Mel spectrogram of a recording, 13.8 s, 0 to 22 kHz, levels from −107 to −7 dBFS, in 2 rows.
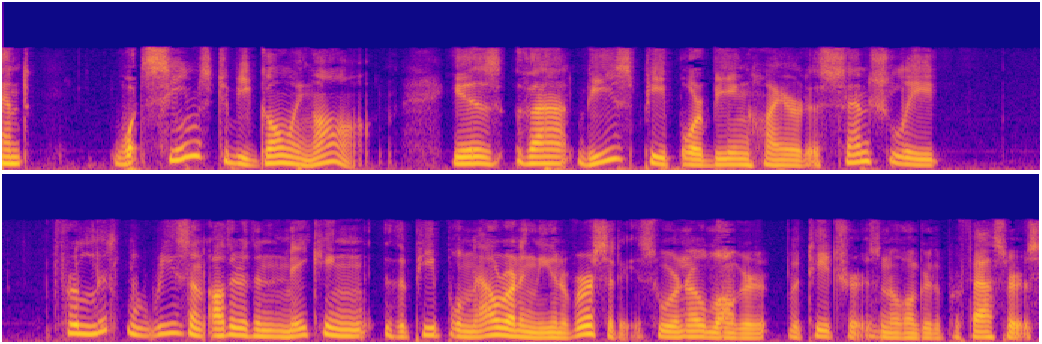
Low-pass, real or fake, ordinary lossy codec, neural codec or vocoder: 7.2 kHz; fake; MP3, 48 kbps; vocoder, 22.05 kHz, 80 mel bands, WaveNeXt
